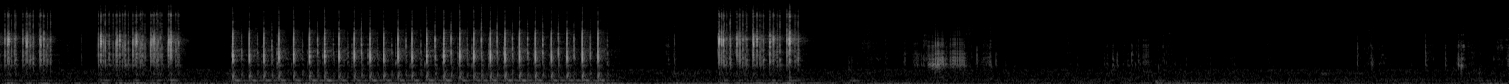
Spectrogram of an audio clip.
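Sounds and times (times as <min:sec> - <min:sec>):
fast typing on mechanical keyboard: 0:00.0 - 0:06.2, 0:07.2 - 0:08.2.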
